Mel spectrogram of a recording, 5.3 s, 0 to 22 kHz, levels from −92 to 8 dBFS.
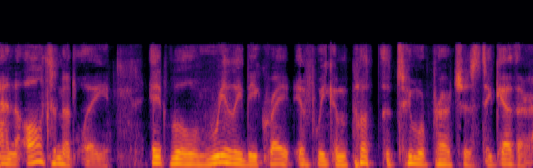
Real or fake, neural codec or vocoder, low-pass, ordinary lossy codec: fake; codec, 16 kHz, 2 kbps, X-Codec, HuBERT features, trained on balanced general audio; 7.2 kHz; AAC, 48 kbps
